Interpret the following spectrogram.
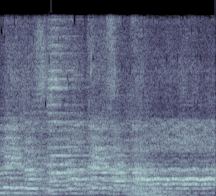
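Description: A stage-musical song: a chorus of voices singing together with musical backing.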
